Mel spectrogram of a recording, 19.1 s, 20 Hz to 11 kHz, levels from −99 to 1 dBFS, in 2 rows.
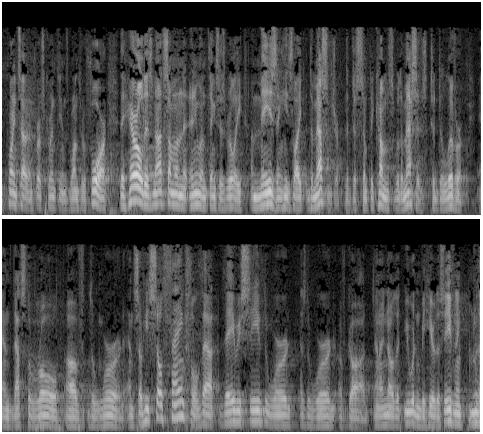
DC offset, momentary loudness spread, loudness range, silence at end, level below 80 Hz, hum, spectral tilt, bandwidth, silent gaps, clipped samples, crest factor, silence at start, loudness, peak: under 0.1%; 13 LU; 7 LU; 0 s; -62 dBFS; none; -4.5 dB/octave; 8 kHz; none; under 0.1%; 24 dB; 0 s; -29 LUFS; -6 dBFS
